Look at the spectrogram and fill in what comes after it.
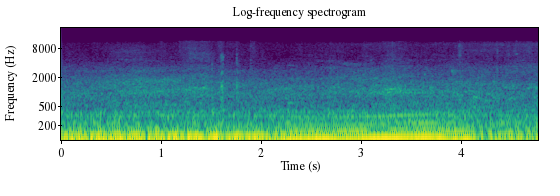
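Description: A motor vehicle's engine running close by in the street: a steady low drone that is strongest about halfway through.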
